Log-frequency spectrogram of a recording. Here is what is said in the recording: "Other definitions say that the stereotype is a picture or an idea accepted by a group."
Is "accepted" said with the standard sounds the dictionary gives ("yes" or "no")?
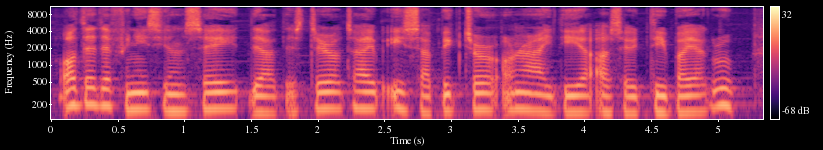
no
